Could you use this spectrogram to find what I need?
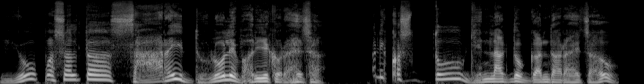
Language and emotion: Nepali, disgusted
